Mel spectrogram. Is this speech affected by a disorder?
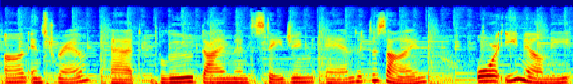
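No.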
